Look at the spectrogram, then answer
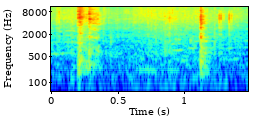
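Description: Sukhdi frying in refined oil in a hot kadai, with soft sizzling and two sharp stirring scrapes against the pan, close and alone.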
